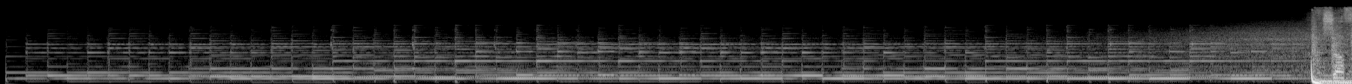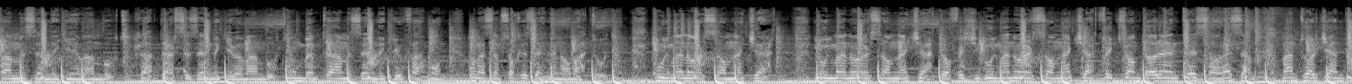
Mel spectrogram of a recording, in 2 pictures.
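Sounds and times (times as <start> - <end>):
Farsi rap remix: 13.1 - 27.0.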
